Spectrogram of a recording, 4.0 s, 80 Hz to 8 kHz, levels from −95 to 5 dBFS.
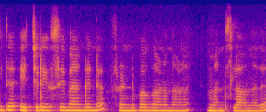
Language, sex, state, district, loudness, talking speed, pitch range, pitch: Malayalam, female, Kerala, Wayanad, -15 LUFS, 180 wpm, 205-225 Hz, 215 Hz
